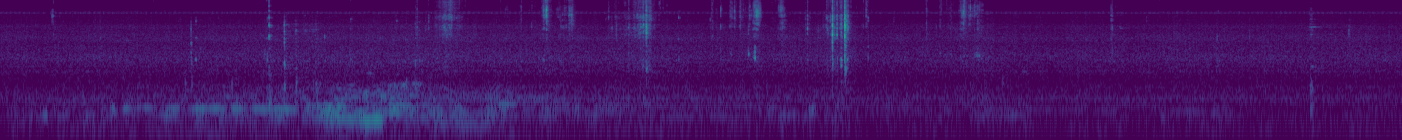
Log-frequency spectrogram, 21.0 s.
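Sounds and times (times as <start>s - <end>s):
chewing food with crisp crackles: 0.6s - 14.9s
biting dried seaweed: 6.0s - 13.1s, 14.0s - 14.8s.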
